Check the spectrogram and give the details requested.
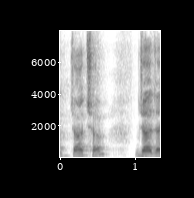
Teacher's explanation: च वर्ग तो च छ ज तालु से बोले जाते हैं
